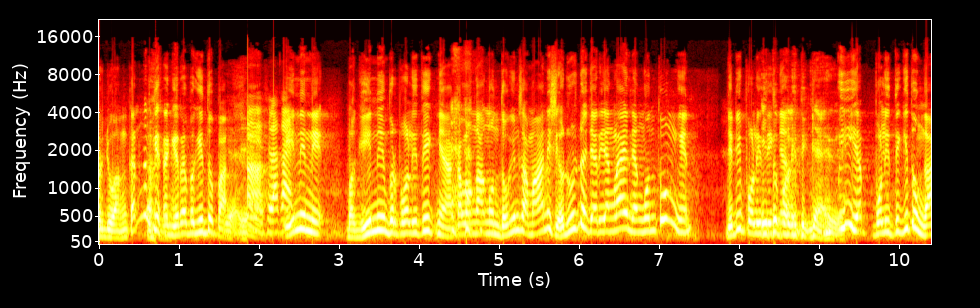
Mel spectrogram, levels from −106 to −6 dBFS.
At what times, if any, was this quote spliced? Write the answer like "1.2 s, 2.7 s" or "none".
1.9 s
